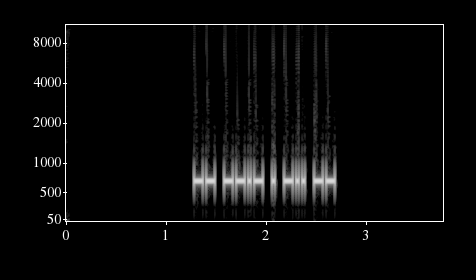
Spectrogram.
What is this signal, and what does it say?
Morse code, heard as a keyed tone, about 42 wpm, 700 Hz. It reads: MQEDM
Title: Code Groups - 5 Letter:Numbers - 40wpm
